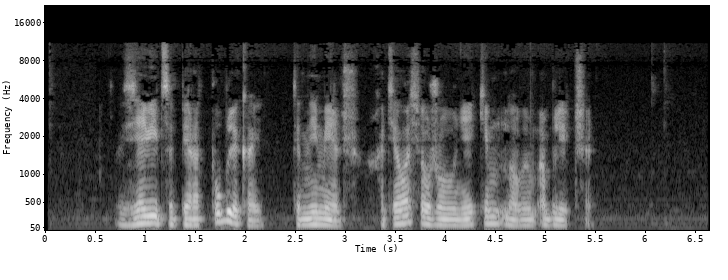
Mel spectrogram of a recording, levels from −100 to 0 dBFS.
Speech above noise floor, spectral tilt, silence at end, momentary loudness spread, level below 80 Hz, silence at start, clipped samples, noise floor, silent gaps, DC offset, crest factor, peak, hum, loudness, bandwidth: 38 dB; -5.5 dB/octave; 1.2 s; 14 LU; -48 dBFS; 0.75 s; under 0.1%; -62 dBFS; none; under 0.1%; 18 dB; -8 dBFS; none; -24 LUFS; 11.5 kHz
